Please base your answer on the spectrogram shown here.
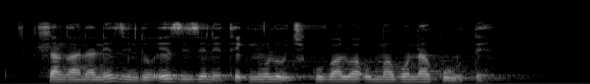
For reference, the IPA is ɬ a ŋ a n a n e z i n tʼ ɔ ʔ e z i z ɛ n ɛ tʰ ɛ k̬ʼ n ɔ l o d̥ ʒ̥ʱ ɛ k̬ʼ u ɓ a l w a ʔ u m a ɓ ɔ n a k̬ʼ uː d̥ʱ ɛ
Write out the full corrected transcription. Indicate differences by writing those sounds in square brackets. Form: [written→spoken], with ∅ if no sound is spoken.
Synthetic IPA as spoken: ɬ a ŋ a n a n e z i n tʼ ɔ ʔ e z i z ɛ n ɛ tʰ ɛ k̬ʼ n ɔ l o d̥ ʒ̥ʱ [ɛ→i] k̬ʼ u ɓ a l w a ʔ u m a ɓ ɔ n a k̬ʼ uː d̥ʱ ɛ

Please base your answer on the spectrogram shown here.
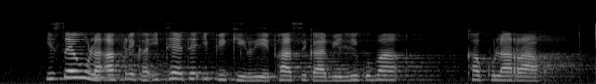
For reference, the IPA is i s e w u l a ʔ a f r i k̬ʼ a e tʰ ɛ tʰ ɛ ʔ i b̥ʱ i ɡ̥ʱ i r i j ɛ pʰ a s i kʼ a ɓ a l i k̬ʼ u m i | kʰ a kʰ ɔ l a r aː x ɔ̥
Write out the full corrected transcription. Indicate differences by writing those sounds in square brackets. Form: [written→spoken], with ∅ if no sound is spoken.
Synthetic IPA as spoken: i s e w u l a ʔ a f r i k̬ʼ a [e→i] tʰ ɛ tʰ ɛ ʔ i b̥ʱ i ɡ̥ʱ i r i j ɛ pʰ a s i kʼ a ɓ [a→i] l i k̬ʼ u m [i→a] | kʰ a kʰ [ɔ→u] l a r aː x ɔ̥

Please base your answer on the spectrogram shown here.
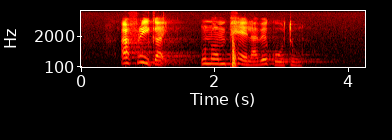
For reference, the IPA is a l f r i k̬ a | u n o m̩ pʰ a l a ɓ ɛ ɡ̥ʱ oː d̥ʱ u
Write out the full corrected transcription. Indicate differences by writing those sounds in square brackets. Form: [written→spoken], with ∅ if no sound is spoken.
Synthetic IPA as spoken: a [l→∅] f r i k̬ a | u n o m̩ pʰ [a→ɛ] l a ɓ ɛ ɡ̥ʱ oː d̥ʱ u

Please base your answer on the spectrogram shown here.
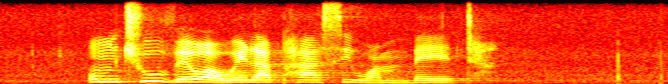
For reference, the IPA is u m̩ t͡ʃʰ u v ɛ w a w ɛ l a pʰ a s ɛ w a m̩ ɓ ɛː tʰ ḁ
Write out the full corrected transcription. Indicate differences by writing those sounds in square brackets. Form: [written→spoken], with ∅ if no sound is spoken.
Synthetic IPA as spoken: u m̩ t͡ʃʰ u v ɛ w a w ɛ l a pʰ a s [ɛ→i] w a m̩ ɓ ɛː tʰ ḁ

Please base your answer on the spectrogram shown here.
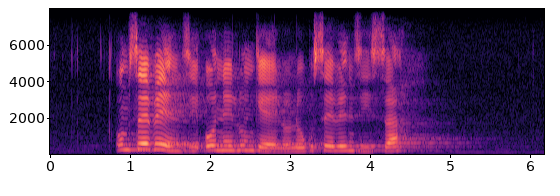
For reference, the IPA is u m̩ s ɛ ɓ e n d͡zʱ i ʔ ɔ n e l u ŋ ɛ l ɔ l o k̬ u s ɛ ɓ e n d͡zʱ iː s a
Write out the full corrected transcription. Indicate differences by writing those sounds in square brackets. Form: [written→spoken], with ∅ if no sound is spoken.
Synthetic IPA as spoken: u m̩ s ɛ ɓ e n d͡zʱ i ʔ ɔ n e l u ŋ ɛ l ɔ l o k̬ u s ɛ ɓ e n d͡zʱ iː s a

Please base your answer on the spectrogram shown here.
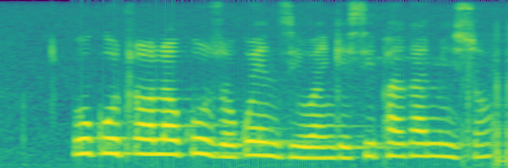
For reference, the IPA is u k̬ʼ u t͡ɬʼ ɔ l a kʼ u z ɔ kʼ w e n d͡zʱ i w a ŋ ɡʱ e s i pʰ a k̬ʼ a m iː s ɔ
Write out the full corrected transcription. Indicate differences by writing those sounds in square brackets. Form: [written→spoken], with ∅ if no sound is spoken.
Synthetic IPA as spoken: u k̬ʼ u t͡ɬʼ ɔ l a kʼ u z ɔ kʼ w e n d͡zʱ i w a ŋ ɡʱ e s i pʰ a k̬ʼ a m iː s ɔ

